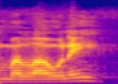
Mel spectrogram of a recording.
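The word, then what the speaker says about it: Meloni: Maloney, you know Maloney? Rhymes with baloney.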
